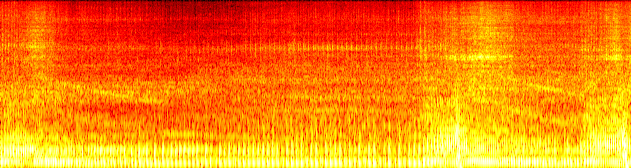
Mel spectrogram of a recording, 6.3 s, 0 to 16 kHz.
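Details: WPB125 pit bike small single engine running with a fast, uneven clatter and scraping over the exhaust beat, throttle blips, source unclear; owner asking what the engine noise is.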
